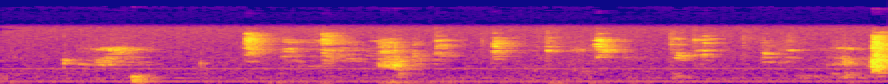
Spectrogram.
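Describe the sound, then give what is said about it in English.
A small bird chirps indoors in a rapid, irregular series of short, high tweets, fairly soft, over a faint steady background hum with no one talking. “Hey, bird.”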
